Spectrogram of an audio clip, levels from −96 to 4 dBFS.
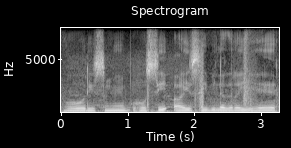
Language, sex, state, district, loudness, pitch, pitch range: Hindi, male, Uttar Pradesh, Saharanpur, -13 LUFS, 90 Hz, 90-95 Hz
